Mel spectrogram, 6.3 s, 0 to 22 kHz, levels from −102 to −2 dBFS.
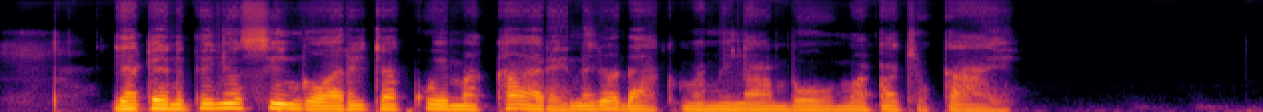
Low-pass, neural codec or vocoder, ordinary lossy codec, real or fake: none; codec, 44.1 kHz, 2.6 kbps, SNAC; none; fake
